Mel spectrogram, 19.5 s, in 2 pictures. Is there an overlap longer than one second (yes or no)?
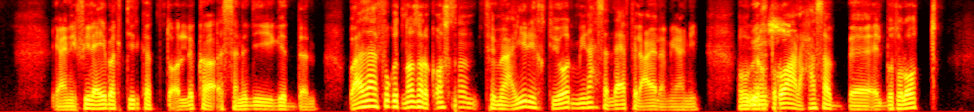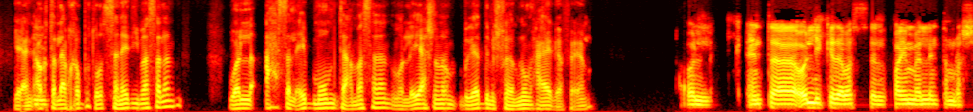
no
